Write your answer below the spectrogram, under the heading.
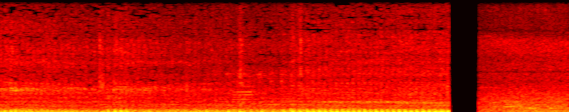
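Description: Motorcycle engine running close by with road noise, growing louder for about a second before the sound cuts out abruptly for a moment and resumes as general traffic noise.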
